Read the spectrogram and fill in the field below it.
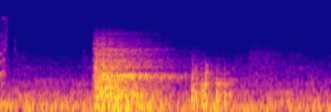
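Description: A body thuds heavily onto the ground.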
